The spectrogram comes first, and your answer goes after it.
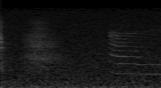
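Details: Male house cat meowing indoors as its owner works on a drawing: one faint, drawn-out meow that slides slightly downward near the end, with a soft breathy rustle before it and low room hum.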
